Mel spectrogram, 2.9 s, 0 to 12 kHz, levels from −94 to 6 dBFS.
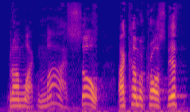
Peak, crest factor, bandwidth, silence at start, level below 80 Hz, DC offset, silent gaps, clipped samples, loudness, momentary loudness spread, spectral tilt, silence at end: -10 dBFS; 16 dB; 11 kHz; 0.15 s; -60 dBFS; under 0.1%; none; under 0.1%; -28 LUFS; 14 LU; -6 dB/octave; 0.15 s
